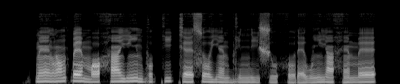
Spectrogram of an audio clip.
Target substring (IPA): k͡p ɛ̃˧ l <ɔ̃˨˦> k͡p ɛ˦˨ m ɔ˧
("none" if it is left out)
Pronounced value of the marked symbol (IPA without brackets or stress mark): ɔ̃˦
